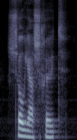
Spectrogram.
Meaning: mung bean sprout
- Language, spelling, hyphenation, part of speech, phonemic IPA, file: Dutch, sojascheut, so‧ja‧scheut, noun, /ˈsoː.jaːˌsxøːt/, Nl-sojascheut.ogg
